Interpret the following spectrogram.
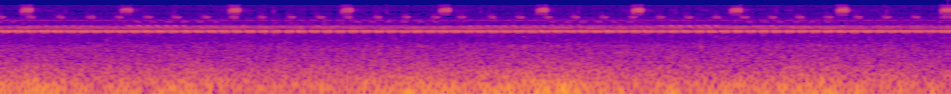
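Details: Grass insects chirping on a summer night. A continuous ringing trill holds steady while sharp high pulses tick at a regular beat, all above a noticeable low rumble.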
